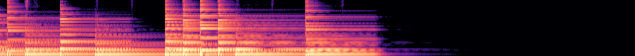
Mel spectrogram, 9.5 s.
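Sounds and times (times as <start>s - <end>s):
chromatic bass line: 0.0s - 5.7s.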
